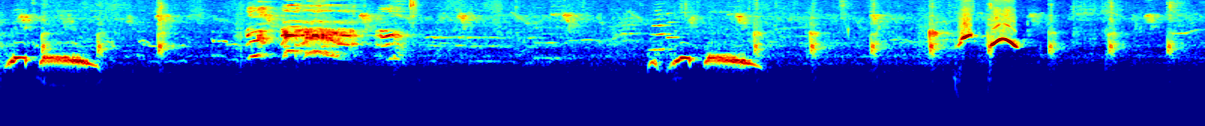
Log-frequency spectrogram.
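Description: Birds calling with no speech: a low falling call at the start and again about five and a half seconds in, a rougher call about two seconds in, and a pair of short, high arched notes about eight seconds in.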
